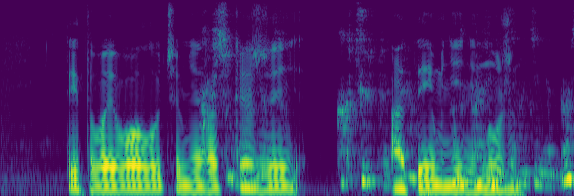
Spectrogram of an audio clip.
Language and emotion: Russian, neutral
